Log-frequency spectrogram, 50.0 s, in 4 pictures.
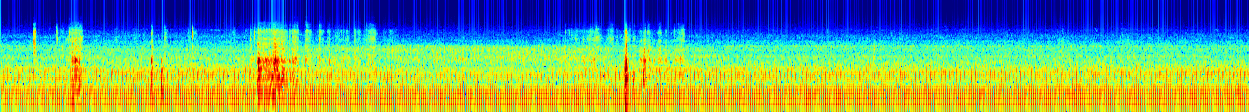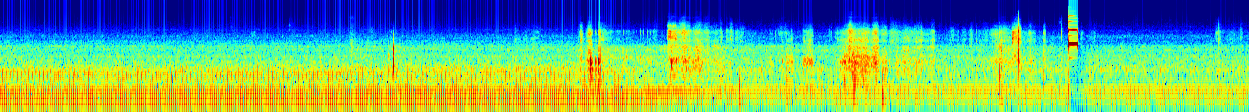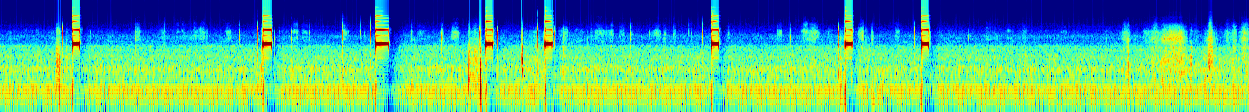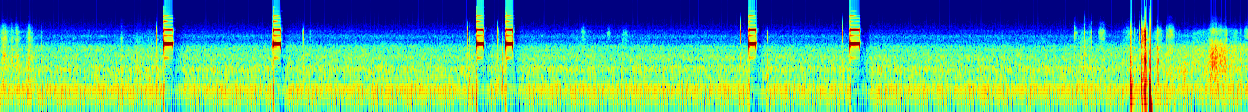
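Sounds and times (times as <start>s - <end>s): car engine idling: 0.0s - 49.9s.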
